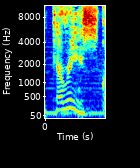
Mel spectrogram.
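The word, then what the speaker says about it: Karease: K-A-R-E-S-E, is it? – E-A-S-E. Yeah, okay. Carice. Grand, okay.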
